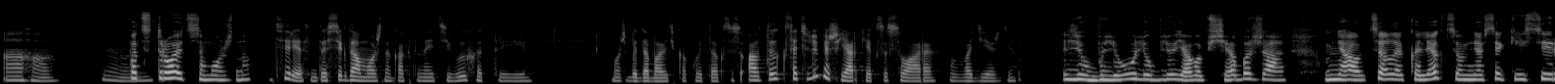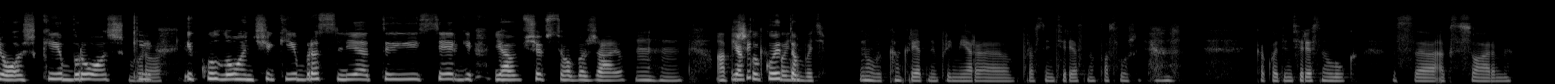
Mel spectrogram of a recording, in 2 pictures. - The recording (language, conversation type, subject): Russian, podcast, Откуда ты черпаешь вдохновение для создания образов?
- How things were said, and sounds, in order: tapping; chuckle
